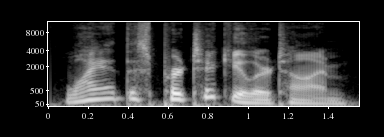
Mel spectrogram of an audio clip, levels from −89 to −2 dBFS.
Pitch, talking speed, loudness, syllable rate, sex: 140 Hz, 195 wpm, -19 LUFS, 5.8 syllables/s, male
